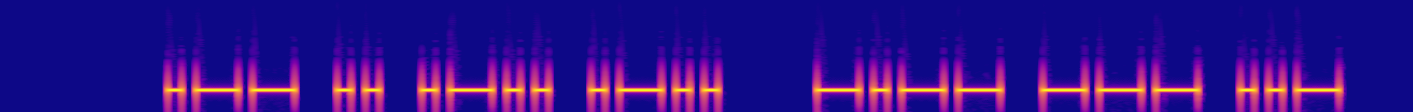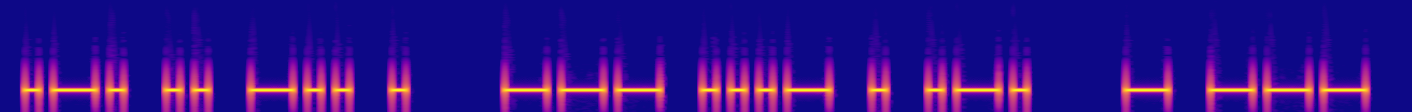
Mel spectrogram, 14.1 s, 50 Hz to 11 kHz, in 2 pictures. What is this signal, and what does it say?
Morse code, heard as a keyed tone, about 17 wpm, 700 Hz. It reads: WILL YOU RIDE OVER TO
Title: Sentences from Top 1200 Words 17wpm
